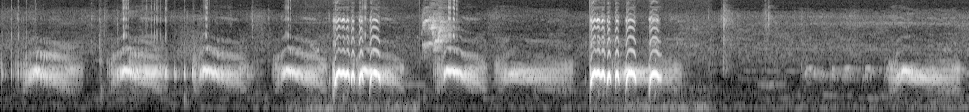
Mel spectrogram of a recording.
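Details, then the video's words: Local zebra dove with a big voice, its call used to alarm rival zebra doves: a series of rounded cooing notes about once a second, broken by two rapid clusters of sharp stuttering notes. "Perkutut lokal gacor suara besar - Panggilan perkutut Ampuh BIKIN PANIK perkutut lain"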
